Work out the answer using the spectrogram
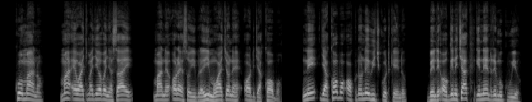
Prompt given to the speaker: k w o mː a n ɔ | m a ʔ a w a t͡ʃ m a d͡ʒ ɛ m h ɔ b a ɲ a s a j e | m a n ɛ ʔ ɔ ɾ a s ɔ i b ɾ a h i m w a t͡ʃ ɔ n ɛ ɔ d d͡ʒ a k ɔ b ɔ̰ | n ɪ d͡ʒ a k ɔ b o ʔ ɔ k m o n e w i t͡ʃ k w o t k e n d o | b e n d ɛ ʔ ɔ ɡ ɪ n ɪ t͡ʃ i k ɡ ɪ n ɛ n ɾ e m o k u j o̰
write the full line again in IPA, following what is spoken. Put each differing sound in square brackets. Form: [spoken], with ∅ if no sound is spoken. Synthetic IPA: k w o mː a n ɔ | m a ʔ [ɛ] w a t͡ʃ m a d͡ʒ ɛ [∅] h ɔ [v] a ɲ a s a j e | m a n ɛ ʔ ɔ ɾ [ɛ] s ɔ i b ɾ a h i m w a t͡ʃ ɔ n ɛ ɔ d d͡ʒ a k ɔ b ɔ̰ | n ɪ d͡ʒ a k ɔ b [ɔ] ʔ ɔ k [n] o n e w i t͡ʃ k w o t k e n d o | b e n d [e] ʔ ɔ ɡ ɪ n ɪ t͡ʃ [a] k ɡ ɪ n ɛ n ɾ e m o k u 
